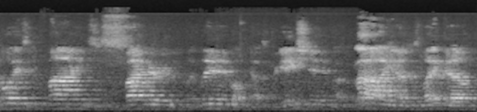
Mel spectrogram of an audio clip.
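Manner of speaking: ordinary talk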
